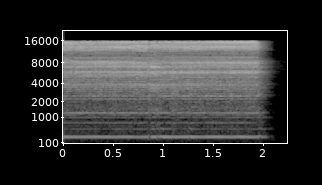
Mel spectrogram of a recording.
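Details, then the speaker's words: Fish-shocker inverter at 24 V, probes dipped in water, output around 200 W: clean, steady mid-pitched hum with bright overtones until switched off; wet probes run smooth, dry ones rough and sparking. "Karena kalau setting di rumah saya sarankan celupkan stick ke air, nanti dia suaranya halus ya. Kalau nggak dicelupin ke air dia kasar, apinya besar."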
